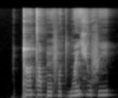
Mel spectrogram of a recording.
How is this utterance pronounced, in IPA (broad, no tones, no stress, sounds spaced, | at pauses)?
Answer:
ǃ ũ tˤ o p õ f ã tˤ b ĩ ç u f i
